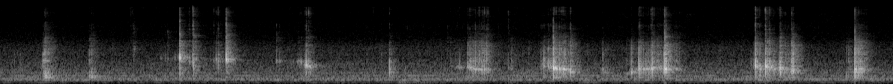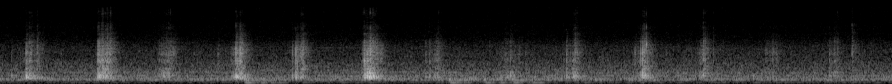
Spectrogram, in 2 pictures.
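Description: Close-miked biting and chewing of dry grey clay chunks: a run of sharp crunches, about one or two a second, loudest and most crowded in the middle, thinning to softer crunches near the end.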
